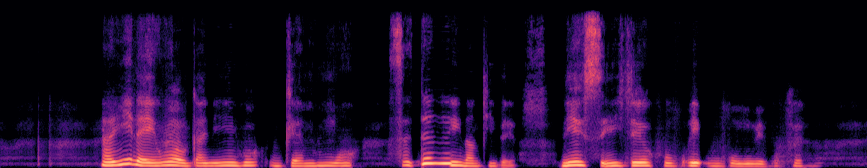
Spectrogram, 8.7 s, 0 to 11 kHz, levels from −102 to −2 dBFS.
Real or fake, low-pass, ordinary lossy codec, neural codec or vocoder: fake; 9.9 kHz; none; codec, 16 kHz in and 24 kHz out, 0.4 kbps, LongCat-Audio-Codec, four codebook decoder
